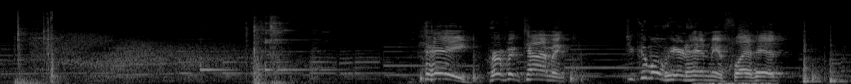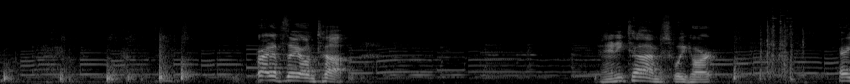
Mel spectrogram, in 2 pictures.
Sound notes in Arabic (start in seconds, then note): 0.0 يفتح الباب; 2.0 جرس الباب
